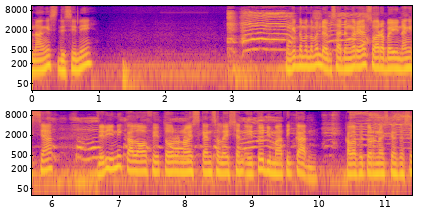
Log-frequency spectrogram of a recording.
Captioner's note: voice speaking in baby crying background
